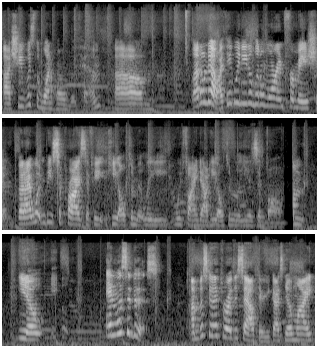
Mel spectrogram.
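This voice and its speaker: Female live commentary host: sharp, slightly high voice, emphatic and rambling casual delivery, opinionated. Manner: blunt, emphatic, rambling, chatty. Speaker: livestream host.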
